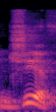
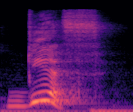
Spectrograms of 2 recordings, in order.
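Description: First: It begins with a soft J sound. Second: It begins with a hard G sound. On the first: The speaker calls it wrong. "if we pronounce it with the other sound, then we end up confusing it with this brand of peanut butter" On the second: The speaker calls it right. "pronounced GIF, like the word gift, not like the word giraffe"

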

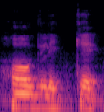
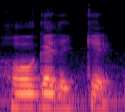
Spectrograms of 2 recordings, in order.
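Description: First: The middle vowel is dropped, shortening the word. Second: The middle vowel is fully pronounced. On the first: This is the local, casual form. "ലോക്കലായിട്ട് പറയുന്ന സമയത്ത് ഹോഗ്ലിക്ക് എന്ന് പറയും" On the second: This is the standard form. "ഹോഗലിക്ക് എന്നാണ് പറയുക"

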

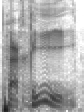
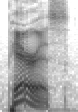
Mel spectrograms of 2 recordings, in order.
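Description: First: Paris is said with a French pronunciation. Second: Paris is said with an American English pronunciation. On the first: The speaker calls it wrong. "I think it would be awfully pretentious to say I was born in Paris" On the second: The speaker calls it right. "I have an American accent. ... I say Paris, pronounced Paris"

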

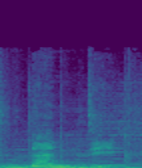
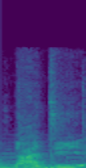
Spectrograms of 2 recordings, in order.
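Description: First: An n sound comes just before the d. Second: The d is said with no n before it. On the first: The speaker calls it right. "It's Nandi. So a word that will have a D in the middle kind of has an N just before the D" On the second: The speaker calls it wrong. "you're not going to land in Nadi Airport"

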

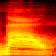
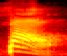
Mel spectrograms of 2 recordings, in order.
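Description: First: The syllable is said with a low, gently falling tone. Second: The syllable falls sharply from high to low. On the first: The speaker calls it wrong. "mình đọc thành bào theo tiếng Việt" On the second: The speaker calls it right. "họ sẽ đọc thành bào"

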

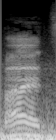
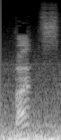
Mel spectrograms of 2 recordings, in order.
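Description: First: The word ends with a soft d sound. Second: The word ends with a crisp t sound. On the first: The speaker calls it wrong. "They said Buds" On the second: The speaker calls it right. "it's Butts Canyon"

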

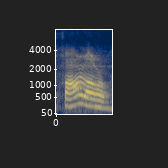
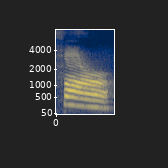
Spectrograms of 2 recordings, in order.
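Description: First: The word is said with two syllables. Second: The word is said with one syllable. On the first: The speaker calls it wrong. "không phải follow nhé" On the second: The speaker calls it right. "fall nhé"

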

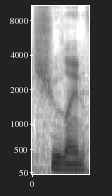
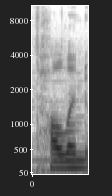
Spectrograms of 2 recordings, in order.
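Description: First: The name starts with a familiar English sound. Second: The name starts with a sound unusual in English. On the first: This is the form most people are familiar with. "what most people are more familiar with" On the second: This is the form the speaker believes is correct. "with an inflection at the beginning that's not normal to English speakers"

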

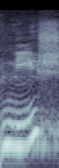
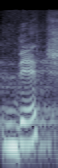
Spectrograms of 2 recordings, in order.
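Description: First: It is said like 'neesh', with a long vowel. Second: It is said like 'nitch', rhyming with 'rich'.

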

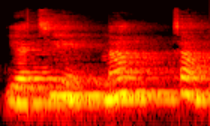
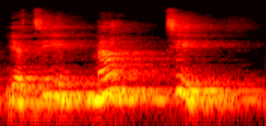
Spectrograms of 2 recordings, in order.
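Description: First: The final t is followed by an a vowel. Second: The final t is followed by an i vowel. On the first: "يلا خلينا نجيب الإت الكبيرة" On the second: "حطيت لها الكسرة"

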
